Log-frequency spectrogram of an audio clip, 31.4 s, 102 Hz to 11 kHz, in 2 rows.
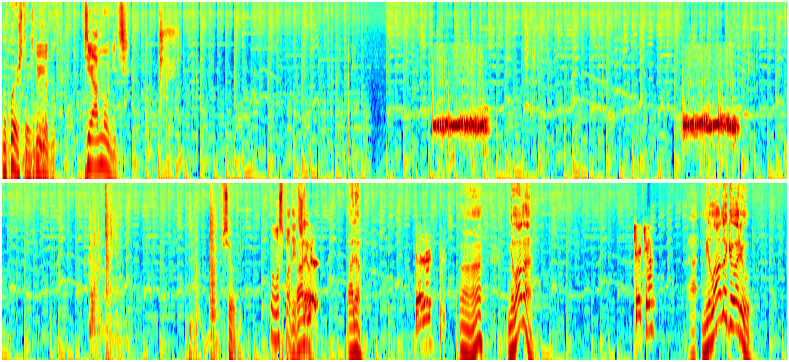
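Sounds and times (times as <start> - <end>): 
speech: 0.0 - 2.6, 21.1 - 23.0, 24.0 - 26.4, 28.4 - 30.8
telephone dialing tones and dial tone: 8.5 - 9.8, 13.5 - 14.8, 21.7 - 22.1, 23.9 - 24.6.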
